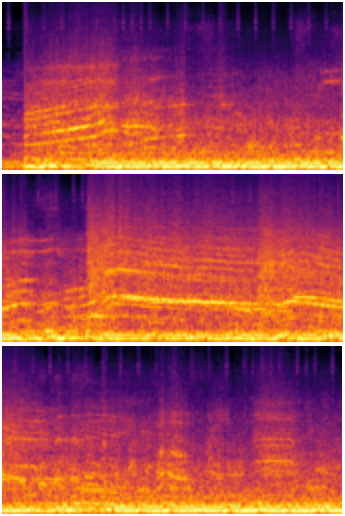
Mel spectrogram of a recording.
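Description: Loud amplified music with a heavy, steady bass and a singing voice sliding between notes over it, kicking in suddenly at the start.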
